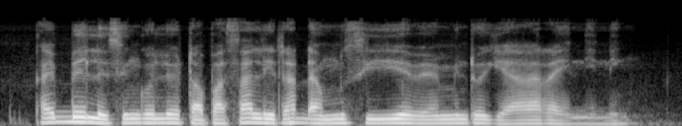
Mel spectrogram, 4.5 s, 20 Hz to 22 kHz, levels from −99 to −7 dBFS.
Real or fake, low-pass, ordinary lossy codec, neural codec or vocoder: real; 10.8 kHz; Opus, 24 kbps; none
